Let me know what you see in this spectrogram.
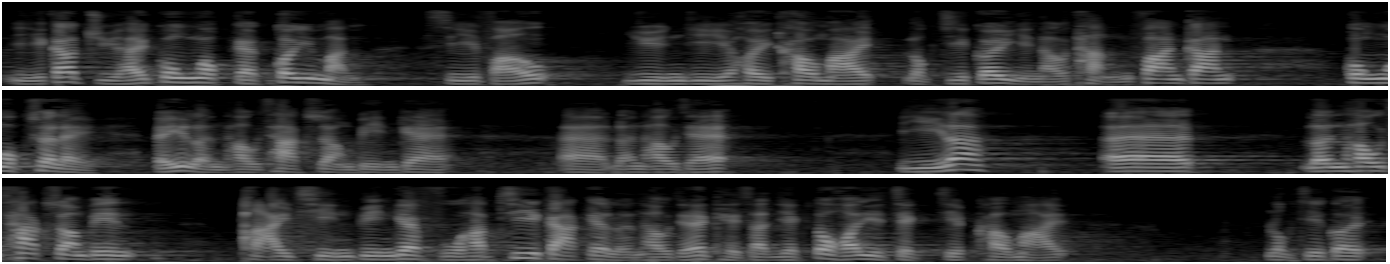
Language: Cantonese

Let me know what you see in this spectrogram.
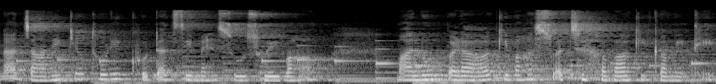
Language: Hindi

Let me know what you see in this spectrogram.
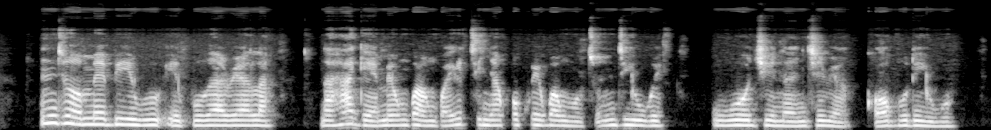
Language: Igbo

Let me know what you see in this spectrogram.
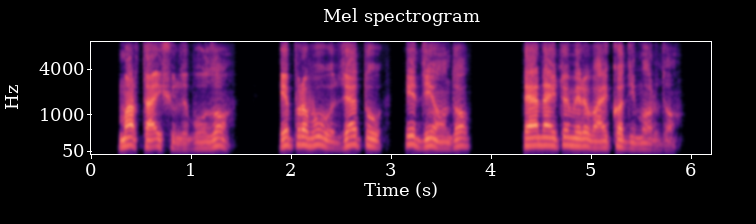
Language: Kullu Pahari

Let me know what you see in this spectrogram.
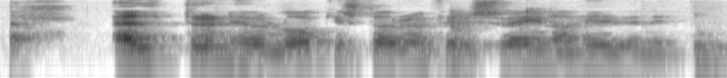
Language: Icelandic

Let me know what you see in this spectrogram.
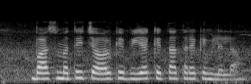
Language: Bhojpuri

